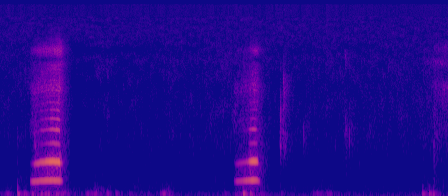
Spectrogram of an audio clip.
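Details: Deeply asleep male American Shorthair kitten named Gash snores indoors, staying asleep despite being touched; two steady, tonal, whistle-like snores about three seconds apart, with faint rustling between.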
